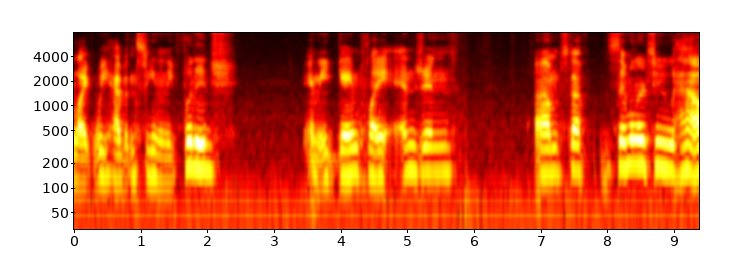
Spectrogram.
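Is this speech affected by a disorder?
Yes: cerebral palsy.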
